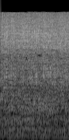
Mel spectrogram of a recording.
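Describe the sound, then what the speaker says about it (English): Warm running water gushing steadily over freshly dyed sock yarn as it is rinsed, a close, continuous wash of splashing flow. "The water is a little bit warm, so let's start rinsing off our yarn."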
